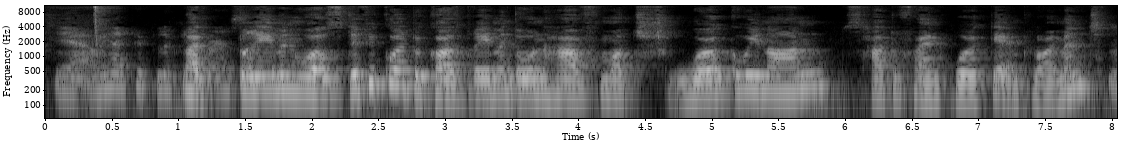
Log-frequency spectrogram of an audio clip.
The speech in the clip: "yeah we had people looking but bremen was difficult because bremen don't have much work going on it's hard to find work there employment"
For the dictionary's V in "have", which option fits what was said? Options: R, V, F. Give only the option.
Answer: V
